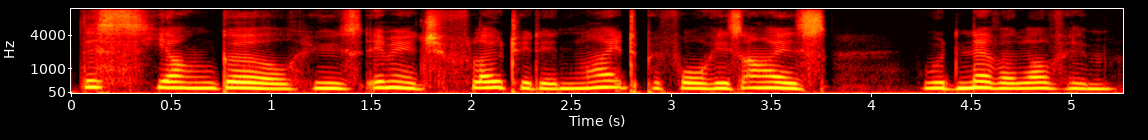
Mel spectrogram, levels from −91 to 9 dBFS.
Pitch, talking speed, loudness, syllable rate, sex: 215 Hz, 170 wpm, -15 LUFS, 4.6 syllables/s, female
